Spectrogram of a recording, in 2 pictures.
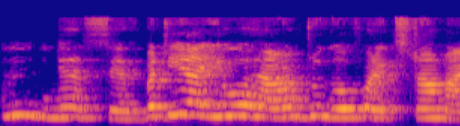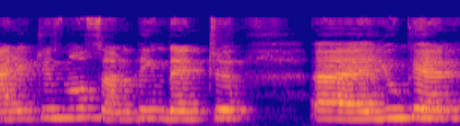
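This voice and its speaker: With an Indian accent, a woman speaks at a high pitch and a fairly slow pace. Her intonation is fairly even, and room echo is audible. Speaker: English learning YouTuber. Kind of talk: casual conversation practice. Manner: hesitant, many fillers.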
